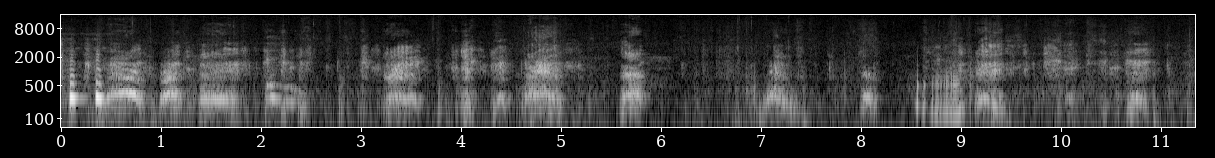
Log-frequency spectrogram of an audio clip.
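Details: Basenji at play indoors, giving short growly, grumbling vocal bursts repeated about every second, some rising into brief yelping whines, with quieter pauses between.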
